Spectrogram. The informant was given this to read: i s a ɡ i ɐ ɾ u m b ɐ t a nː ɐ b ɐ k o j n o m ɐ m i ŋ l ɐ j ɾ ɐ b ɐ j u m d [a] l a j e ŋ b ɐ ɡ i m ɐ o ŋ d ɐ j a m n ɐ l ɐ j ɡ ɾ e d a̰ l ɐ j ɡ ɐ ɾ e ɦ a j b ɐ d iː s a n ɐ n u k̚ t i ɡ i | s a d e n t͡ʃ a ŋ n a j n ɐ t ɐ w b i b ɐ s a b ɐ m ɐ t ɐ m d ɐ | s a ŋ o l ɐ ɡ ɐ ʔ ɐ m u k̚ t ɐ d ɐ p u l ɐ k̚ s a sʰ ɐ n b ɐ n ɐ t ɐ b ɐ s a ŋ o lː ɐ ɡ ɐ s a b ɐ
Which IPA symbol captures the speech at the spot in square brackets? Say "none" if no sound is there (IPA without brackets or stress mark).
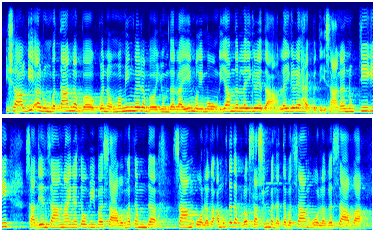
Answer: ɐ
